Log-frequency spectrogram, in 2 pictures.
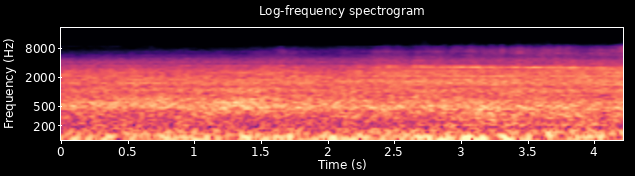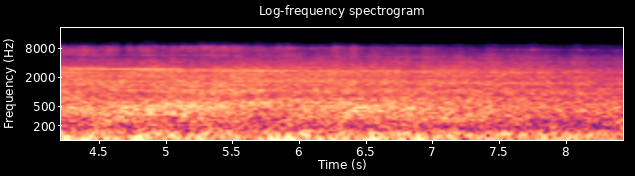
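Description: Cessna Citation X business jet on approach with its landing gear down. Its twin rear-mounted Rolls-Royce AE3007 turbofans make a steady rush with a thin high whine that slowly falls in pitch. The sound is loudest about halfway through, then begins to fade.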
